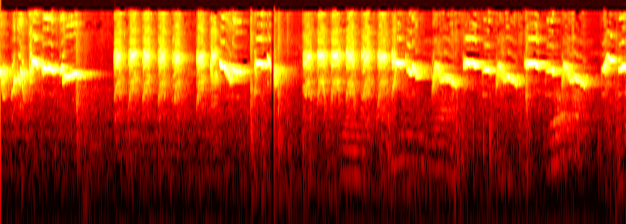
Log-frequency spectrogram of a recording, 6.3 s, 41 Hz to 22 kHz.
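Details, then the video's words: Sooty-headed bulbul lure song for bird trapping: loud rapid phrases of chattering notes ending in clear downslurred whistles, repeated in bursts about every second with brief silences between. "Tiếng Chim Bông Lâu Mồi Chuẩn Mp3 || Âm Thanh Đi Bẫy"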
